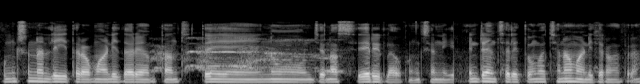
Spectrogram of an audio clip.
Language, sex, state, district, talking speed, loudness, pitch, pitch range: Kannada, male, Karnataka, Gulbarga, 160 wpm, -18 LUFS, 120 Hz, 115-125 Hz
